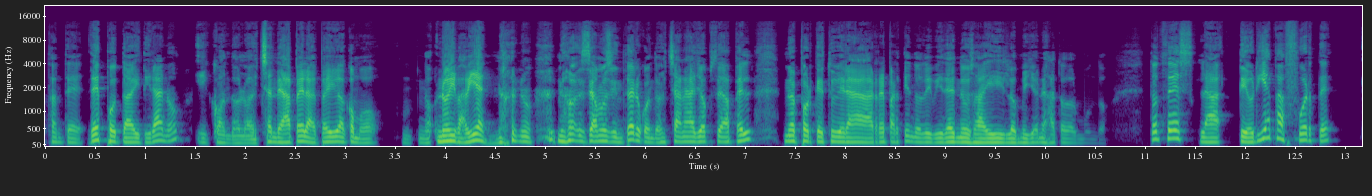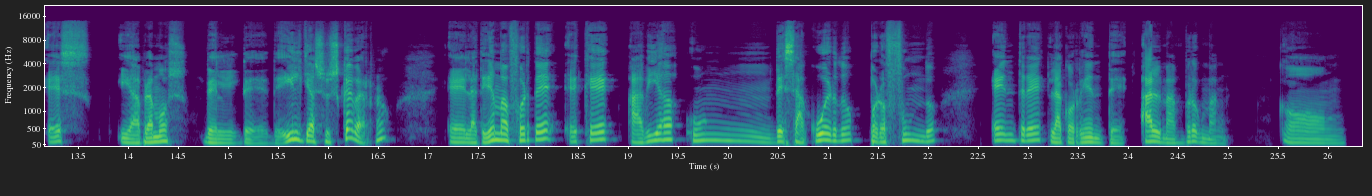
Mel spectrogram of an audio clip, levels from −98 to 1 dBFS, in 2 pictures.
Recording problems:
none

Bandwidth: 14 kHz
